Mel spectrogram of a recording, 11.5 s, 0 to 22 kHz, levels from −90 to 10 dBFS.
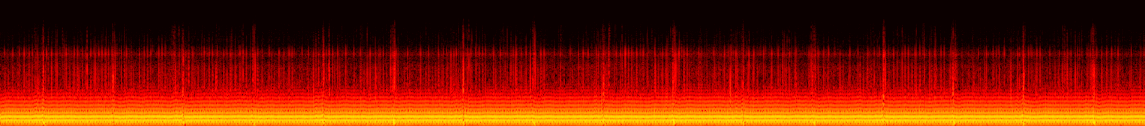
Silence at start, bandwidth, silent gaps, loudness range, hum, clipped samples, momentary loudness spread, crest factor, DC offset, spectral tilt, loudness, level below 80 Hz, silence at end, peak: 0 s; 4.5 kHz; none; 0 LU; 60 Hz at -30 dBFS; under 0.1%; 0 LU; 12 dB; under 0.1%; -11.5 dB/octave; -20 LUFS; -36 dBFS; 0 s; -8 dBFS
